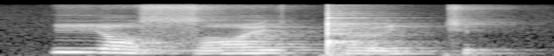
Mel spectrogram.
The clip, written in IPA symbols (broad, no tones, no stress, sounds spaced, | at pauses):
i zˤ e l ǃ ə c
